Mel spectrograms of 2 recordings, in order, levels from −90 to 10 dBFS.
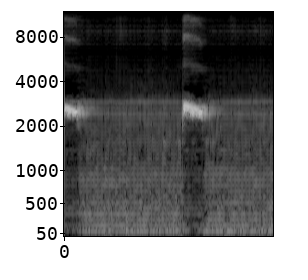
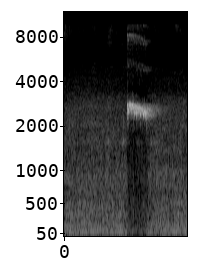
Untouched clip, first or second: second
